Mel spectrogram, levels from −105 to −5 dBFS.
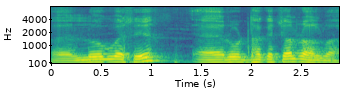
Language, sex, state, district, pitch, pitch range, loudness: Bhojpuri, male, Bihar, Muzaffarpur, 130 Hz, 120-140 Hz, -13 LUFS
